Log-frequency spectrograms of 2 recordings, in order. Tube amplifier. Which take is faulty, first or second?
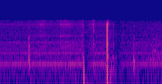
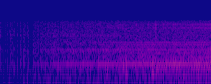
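second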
